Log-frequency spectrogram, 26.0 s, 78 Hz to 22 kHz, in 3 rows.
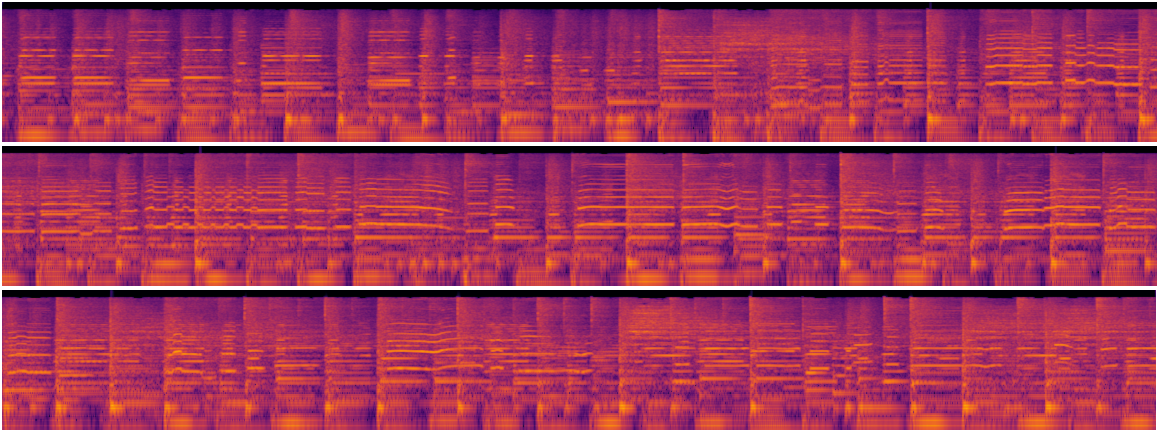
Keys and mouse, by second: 0.5 click, 0.9 click, 1.1 shift+click, 1.9 click, 2.7 click, 3.1 click, 3.9 click, 4.3 click, 5.0 click, 5.3 click, 5.6 click, 5.8 shift+click, 6.5 click, 6.9 shift+click, 7.4 click, 7.8 click, 8.6 shift+click, 9.2 click, 9.5 click, 9.6 shift+click, 10.0 click, 10.4 click, 10.6 click, 11.0 click, 11.2 click, 11.6 click, 11.8 click, 12.1 click, 12.3 click, 12.9 click, 13.5 click, 13.7 shift+click, 14.1 click, 14.3 click, 14.7 shift+click, 15.5 click, 15.6 click, 15.9 click, 16.2 shift+click, 16.9 click, 17.2 shift+click, 17.7 click, 19.6 click.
